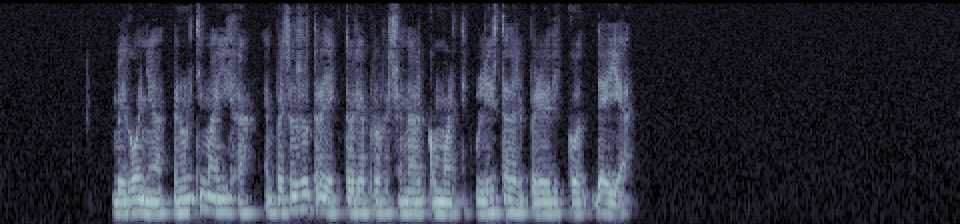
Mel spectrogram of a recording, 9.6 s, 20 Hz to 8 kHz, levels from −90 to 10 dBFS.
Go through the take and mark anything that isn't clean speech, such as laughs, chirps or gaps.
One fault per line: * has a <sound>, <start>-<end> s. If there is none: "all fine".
all fine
